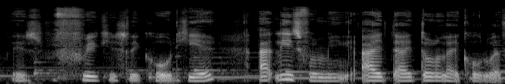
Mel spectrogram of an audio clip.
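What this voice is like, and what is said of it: Low, congested nasal voice. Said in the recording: “my voice is a bit, you know, low ... my nose is all clogged up”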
